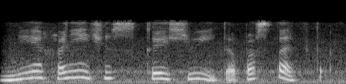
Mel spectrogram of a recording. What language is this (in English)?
Russian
